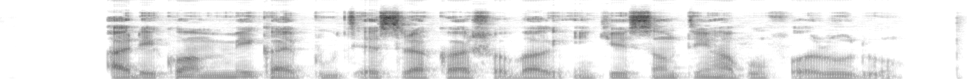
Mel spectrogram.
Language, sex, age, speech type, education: Nigerian Pidgin, male, 15-29, spontaneous, tertiary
